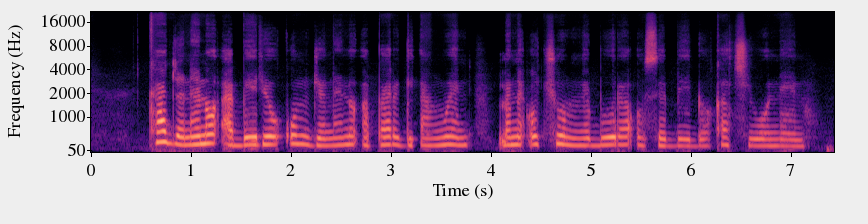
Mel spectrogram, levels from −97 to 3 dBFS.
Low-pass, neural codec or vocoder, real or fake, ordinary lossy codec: none; codec, 44.1 kHz, 2.6 kbps, DAC; fake; none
